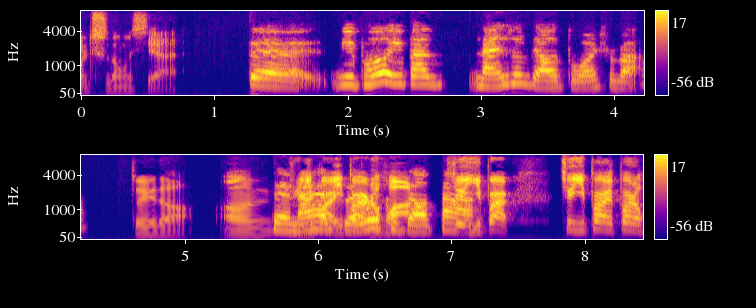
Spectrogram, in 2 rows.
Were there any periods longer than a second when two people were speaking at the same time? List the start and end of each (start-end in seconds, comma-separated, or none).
5.6-7.3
